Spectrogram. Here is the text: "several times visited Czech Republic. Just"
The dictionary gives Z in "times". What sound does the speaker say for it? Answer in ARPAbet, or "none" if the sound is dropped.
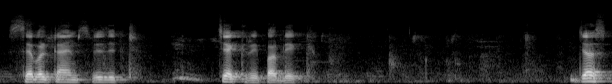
S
